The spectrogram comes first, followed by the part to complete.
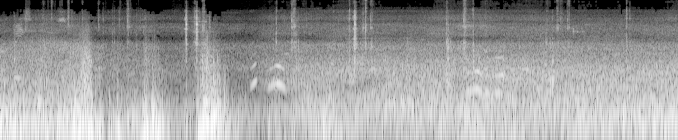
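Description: Wind buffeting the microphone of a camera fixed to a SlingShot reverse-bungee ride capsule as it swings through the air, as a loud rushing rumble. Scattered sharp clicks and a few short, faint voice sounds run through it.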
